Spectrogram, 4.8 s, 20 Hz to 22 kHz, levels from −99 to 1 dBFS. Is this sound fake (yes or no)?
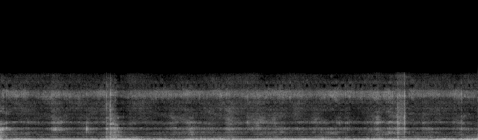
yes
